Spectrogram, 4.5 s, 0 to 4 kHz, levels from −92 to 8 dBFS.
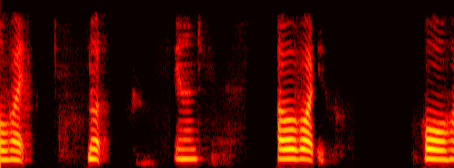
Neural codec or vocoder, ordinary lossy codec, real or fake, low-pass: codec, 16 kHz, 0.5 kbps, X-Codec, HuBERT features, trained on LibriSpeech; AAC, 24 kbps; fake; 3.6 kHz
